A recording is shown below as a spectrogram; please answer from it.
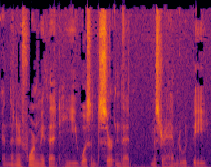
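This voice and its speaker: A man playing a measured, dry park employee who dictates an official audio log in a halting, deliberate way, in ASMR roleplay style. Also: a bass voice, fairly even intonation, pushed and bright, a little hiss or hum, exaggerated voice, poor audio. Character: male dinosaur park employee, measured, dryly put-upon record keeper.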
